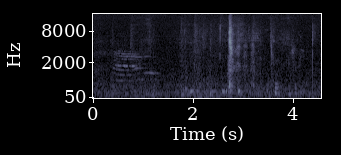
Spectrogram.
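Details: Domestic cat from a cattery of Oriental and Siamese cats, giving one short, tonal meow that falls slightly in pitch. Faint rustling and a loud clack follow, then quiet indoor background.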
